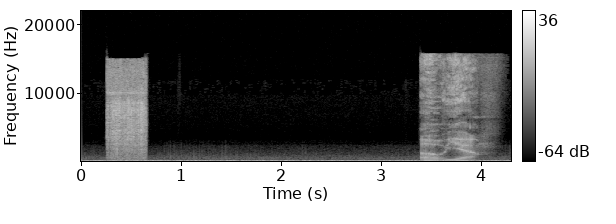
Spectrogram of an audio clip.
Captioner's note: static crackles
